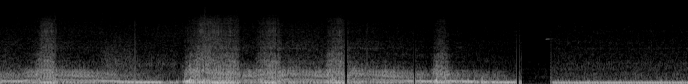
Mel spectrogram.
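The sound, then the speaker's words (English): A heavy truck engine rumbles loudly and steadily, with repeated surges of revving, then cuts out for a brief moment before the deep roar resumes. “I got a more durable truck. It's more stable.”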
